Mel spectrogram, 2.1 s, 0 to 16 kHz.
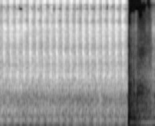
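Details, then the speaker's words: VAZ 2109 engine running with a sharp, steady metallic ticking at roughly ten a second, a valve knock: an adjusting shim had fallen out from under a valve and the cam lobe was damaged; fix is a new camshaft and valve adjustment. "на нашу шайбу регулировочные и пинцетом сейчас достаю она превратилась вогнутую тарелочку и здесь ее под этим клапаном нету то есть оно просто вывалилась каким образом я не представляю"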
